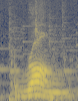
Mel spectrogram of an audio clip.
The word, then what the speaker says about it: wrong: this word wrong okay the W sound is silent here wrong wrong how do you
